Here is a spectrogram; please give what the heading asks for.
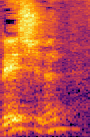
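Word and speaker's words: ר: 그러니까 각지지 않게 쓰는 것을 유의하시고 아까 라메드 같은 경우에는 L 발음이 난다 그랬죠. 지금 레시는 유음입니다.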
